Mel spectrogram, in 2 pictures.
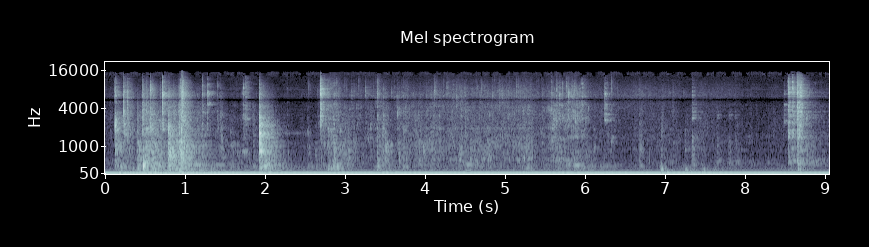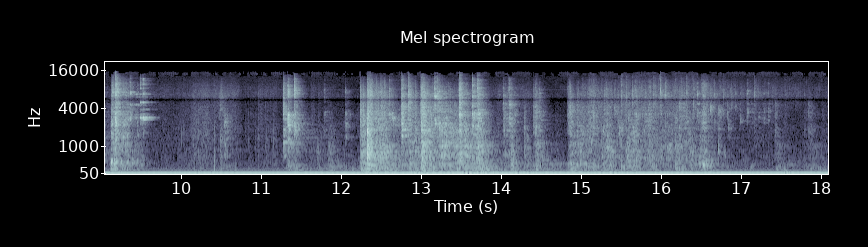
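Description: Glass canning jars being set into a wire jar rack in a stainless steel canning pot, clinking and knocking against the metal and each other in several short clusters.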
